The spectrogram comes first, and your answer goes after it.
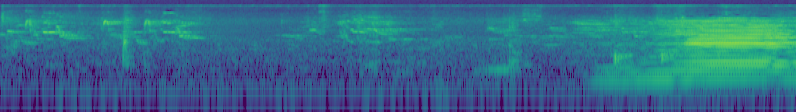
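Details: Freshly calved Jersey Friesian cross cow with her calf: after a quiet stretch of faint background noise, one loud drawn-out moo with rich harmonics begins about three seconds in and holds to the end.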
